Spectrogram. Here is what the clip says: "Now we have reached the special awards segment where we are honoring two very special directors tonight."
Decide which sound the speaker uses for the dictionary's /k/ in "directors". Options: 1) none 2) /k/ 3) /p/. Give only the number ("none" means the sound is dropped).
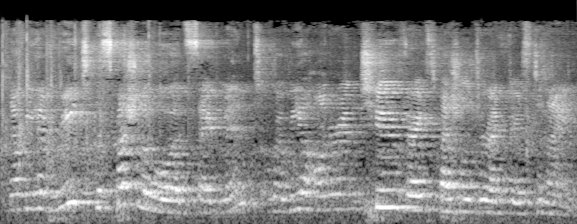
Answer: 2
